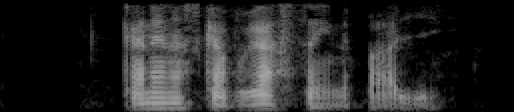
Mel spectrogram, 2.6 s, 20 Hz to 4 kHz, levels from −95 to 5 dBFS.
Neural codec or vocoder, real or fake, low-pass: none; real; 3.6 kHz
